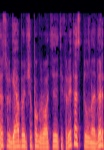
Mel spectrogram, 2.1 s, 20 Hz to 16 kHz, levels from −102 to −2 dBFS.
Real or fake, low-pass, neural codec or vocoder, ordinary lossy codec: fake; 14.4 kHz; codec, 44.1 kHz, 7.8 kbps, DAC; MP3, 48 kbps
